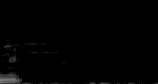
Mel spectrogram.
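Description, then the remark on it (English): A cat lets out one short meow right at the start, a brief bright cry that trails off quickly. “Hi, Cat.”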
